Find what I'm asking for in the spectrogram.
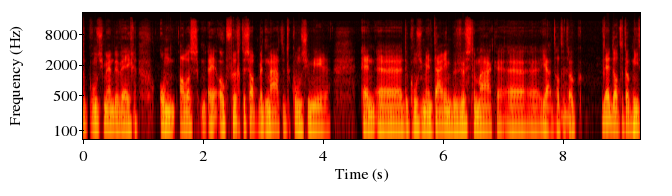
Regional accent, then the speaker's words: Netherlands; ik ben ook echt wel van mening dat we als Nederlanders te veel suiker consumeren

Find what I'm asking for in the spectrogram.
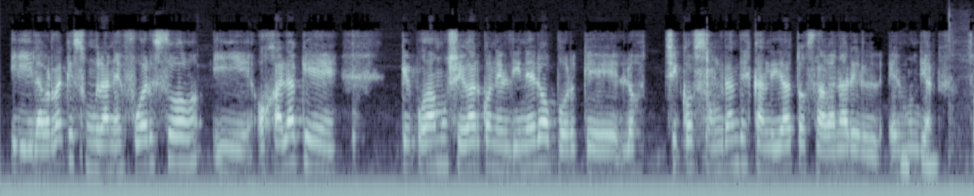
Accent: Argentina; Aparte, como argentinos, es impensado un mundial de fútbol sin Argentina.

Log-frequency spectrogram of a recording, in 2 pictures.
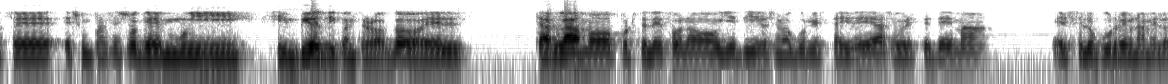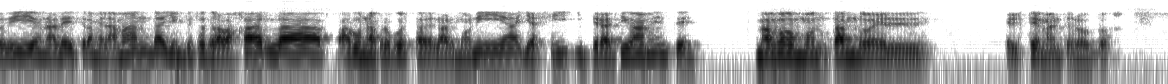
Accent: Region of Murcia, Spain; todos los miembros de la banda somos de Murcia, aunque yo ahora mismo no vivo allí, pero todos somos de allí.

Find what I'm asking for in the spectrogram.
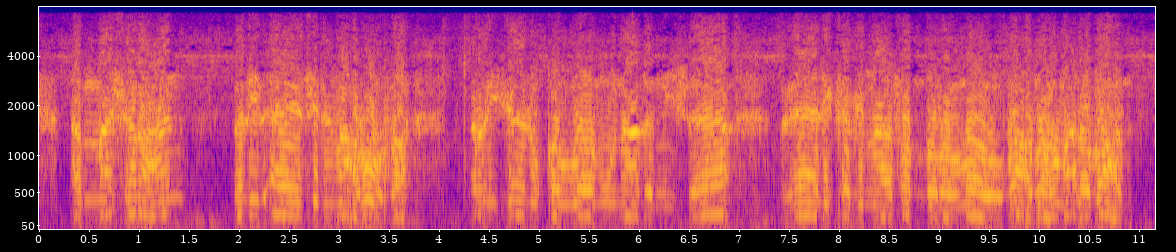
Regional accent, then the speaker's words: Syria; عندنا في سوريا

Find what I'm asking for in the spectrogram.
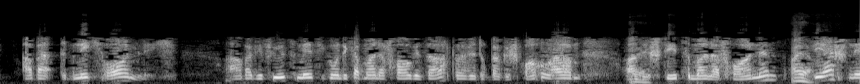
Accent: Hamburg, Germany; ich komme aus Hamburg

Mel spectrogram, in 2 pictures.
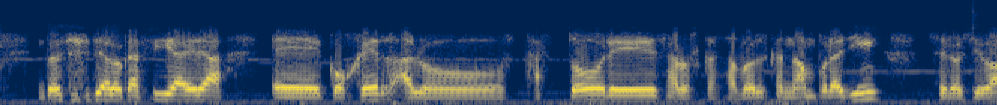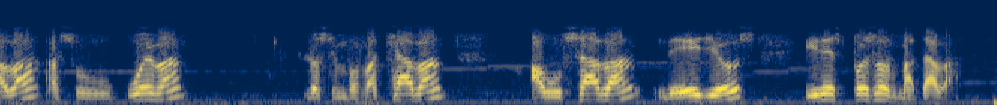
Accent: Extremadura, Spain; Era la que menos me gustaba de Extremadura y ahora, sin embargo, es la que más me gusta

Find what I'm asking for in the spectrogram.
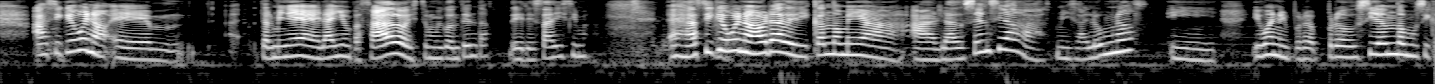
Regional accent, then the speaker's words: Jujuy, Argentina; now in La Plata, Argentina; Yo soy jujeña.

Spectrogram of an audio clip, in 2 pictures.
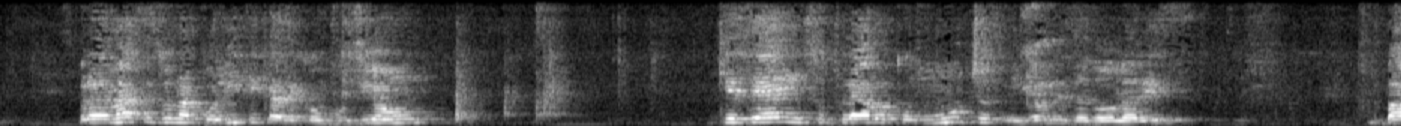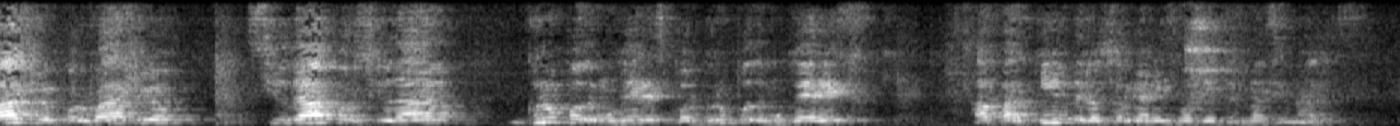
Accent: Bolivia; yo soy boliviana, y como boliviana

